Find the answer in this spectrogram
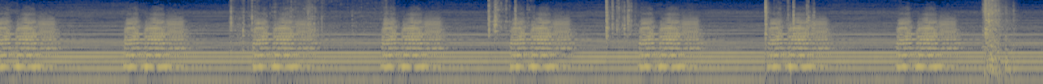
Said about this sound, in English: It's a new invention, a railway foghorn, said the Fat Controller. It warns you when there's fog ahead, like this.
